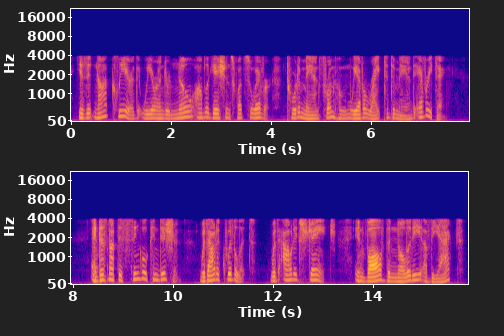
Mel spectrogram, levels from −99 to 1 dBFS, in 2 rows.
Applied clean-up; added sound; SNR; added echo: none; none; none; none.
